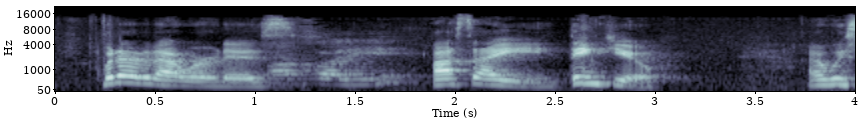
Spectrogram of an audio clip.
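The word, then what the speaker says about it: açaí: Acai, thank you.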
